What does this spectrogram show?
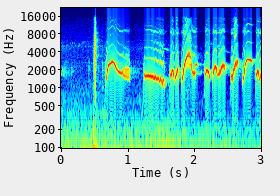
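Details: White-rumped shama singing in many voices, a varied track for stirring and training birds: a rich looping whistle, then a rising phrase and a quick run of short upswept whistled notes, over a faint low hum.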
